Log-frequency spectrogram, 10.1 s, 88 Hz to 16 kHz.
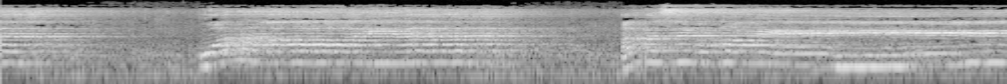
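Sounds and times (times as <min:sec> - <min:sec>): devotional singing over loudspeakers: 0:00.0 - 0:01.3, 0:02.0 - 0:10.0.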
